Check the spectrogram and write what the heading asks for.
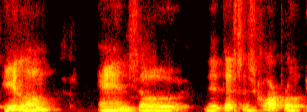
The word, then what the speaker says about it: Elam: And so they took the name Elham, which got pronounced Elam.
